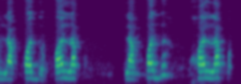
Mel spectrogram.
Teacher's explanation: خا کو پر پڑھنا ہے، پھر دوسرے خوف کو بھی پر پڑھنا ہے اور خوف پر جھٹکا بھی دینا ہے کیونکہ اس کے اوپر بھی جزم ہے · دال پر قلقلہ کرنا ہے کیونکہ اس پر جزم ہے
